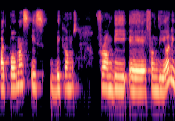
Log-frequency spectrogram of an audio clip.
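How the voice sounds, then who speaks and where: Speaking at a moderate pace with a Spanish accent, a woman has a medium pitch and a dark, mellow tone over a quiet background. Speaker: olive oil marketing manager. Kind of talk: interview. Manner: halting.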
